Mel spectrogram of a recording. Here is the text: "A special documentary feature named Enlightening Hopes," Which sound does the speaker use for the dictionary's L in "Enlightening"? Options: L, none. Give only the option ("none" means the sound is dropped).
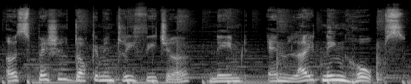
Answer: L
